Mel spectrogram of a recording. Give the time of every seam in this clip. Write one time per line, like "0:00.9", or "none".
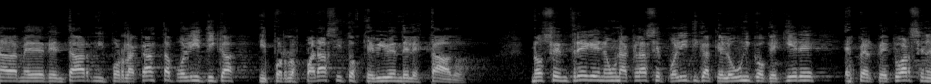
none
